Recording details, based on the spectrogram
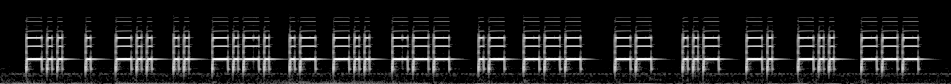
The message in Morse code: DEDICADO AO MUNDO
